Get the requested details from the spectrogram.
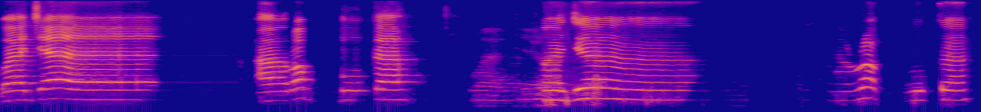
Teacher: Jadi untuk bacaan mat yang pertama mat wajib mutasil. Okay, mat berjumpa dengan hamzah berlaku dalam satu kalimah. Kita baca dengan kadar 5 harakat.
